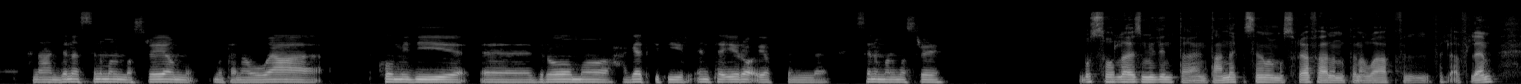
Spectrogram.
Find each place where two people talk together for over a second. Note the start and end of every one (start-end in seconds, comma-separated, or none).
none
